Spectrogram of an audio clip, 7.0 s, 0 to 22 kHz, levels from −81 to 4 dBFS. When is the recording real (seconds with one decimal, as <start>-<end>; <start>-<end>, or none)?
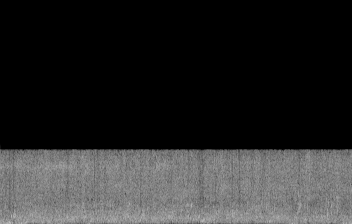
0.0-3.4; 4.3-7.0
